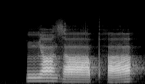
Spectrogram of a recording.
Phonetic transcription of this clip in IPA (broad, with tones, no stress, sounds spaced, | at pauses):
ɲ ã˦ z aː˨ pʰ a˨˦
